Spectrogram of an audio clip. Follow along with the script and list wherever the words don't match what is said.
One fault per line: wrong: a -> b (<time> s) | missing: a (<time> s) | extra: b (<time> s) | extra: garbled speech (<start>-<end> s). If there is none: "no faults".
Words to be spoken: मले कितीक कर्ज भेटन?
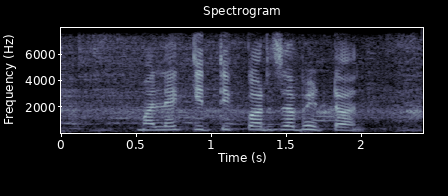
no faults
